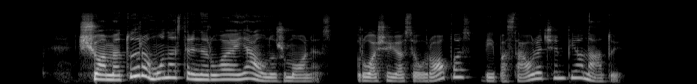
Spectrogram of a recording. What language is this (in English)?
Lithuanian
